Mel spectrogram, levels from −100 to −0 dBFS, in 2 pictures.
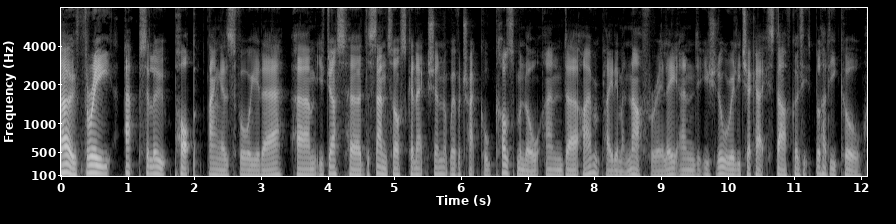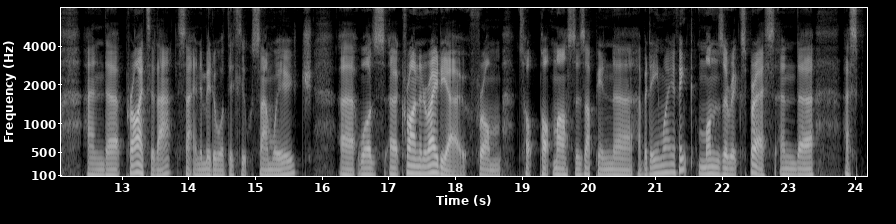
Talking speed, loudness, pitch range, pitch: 190 wpm, -33 LUFS, 100-120 Hz, 105 Hz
